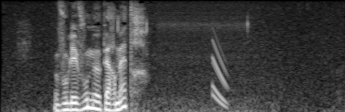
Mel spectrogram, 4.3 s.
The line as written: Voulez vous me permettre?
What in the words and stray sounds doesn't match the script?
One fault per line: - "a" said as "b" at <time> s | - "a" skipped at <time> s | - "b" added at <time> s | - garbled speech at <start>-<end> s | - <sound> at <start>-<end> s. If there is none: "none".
- chirp at 2.7-2.9 s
